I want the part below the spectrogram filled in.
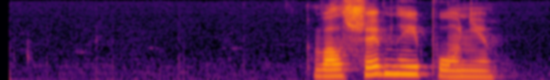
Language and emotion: Russian, neutral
